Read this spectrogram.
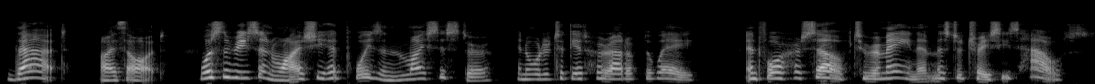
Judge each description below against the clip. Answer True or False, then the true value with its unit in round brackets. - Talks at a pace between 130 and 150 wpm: False (165 wpm)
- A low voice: False (245 Hz)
